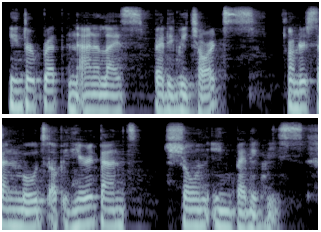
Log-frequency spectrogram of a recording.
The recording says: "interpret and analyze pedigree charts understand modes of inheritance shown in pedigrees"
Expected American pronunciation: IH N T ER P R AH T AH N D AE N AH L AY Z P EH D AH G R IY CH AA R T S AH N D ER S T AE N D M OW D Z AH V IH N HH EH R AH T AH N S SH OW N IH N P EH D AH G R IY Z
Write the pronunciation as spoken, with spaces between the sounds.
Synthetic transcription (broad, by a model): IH N T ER P R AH T AH N D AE N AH L AY S P EH D AH G R IY CH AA R T S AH N D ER S T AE N D M OW D S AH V IH N HH EH R AH T AH N S SH OW N IH N P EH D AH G R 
